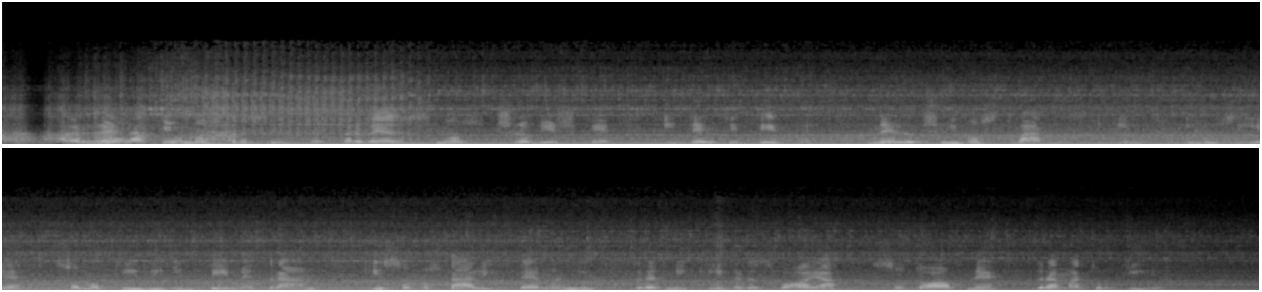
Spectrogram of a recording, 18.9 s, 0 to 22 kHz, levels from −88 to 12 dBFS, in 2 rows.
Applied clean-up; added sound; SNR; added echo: none; Idling / Engine starting; 4 dB; none.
